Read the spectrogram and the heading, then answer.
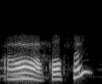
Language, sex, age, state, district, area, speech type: Assamese, female, 45-60, Assam, Dibrugarh, rural, conversation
